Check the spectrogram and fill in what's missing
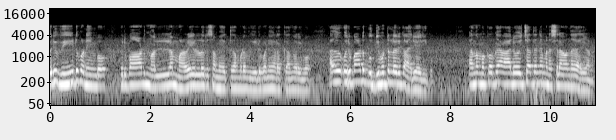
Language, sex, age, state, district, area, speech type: Malayalam, male, 45-60, Kerala, Palakkad, rural, spontaneous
